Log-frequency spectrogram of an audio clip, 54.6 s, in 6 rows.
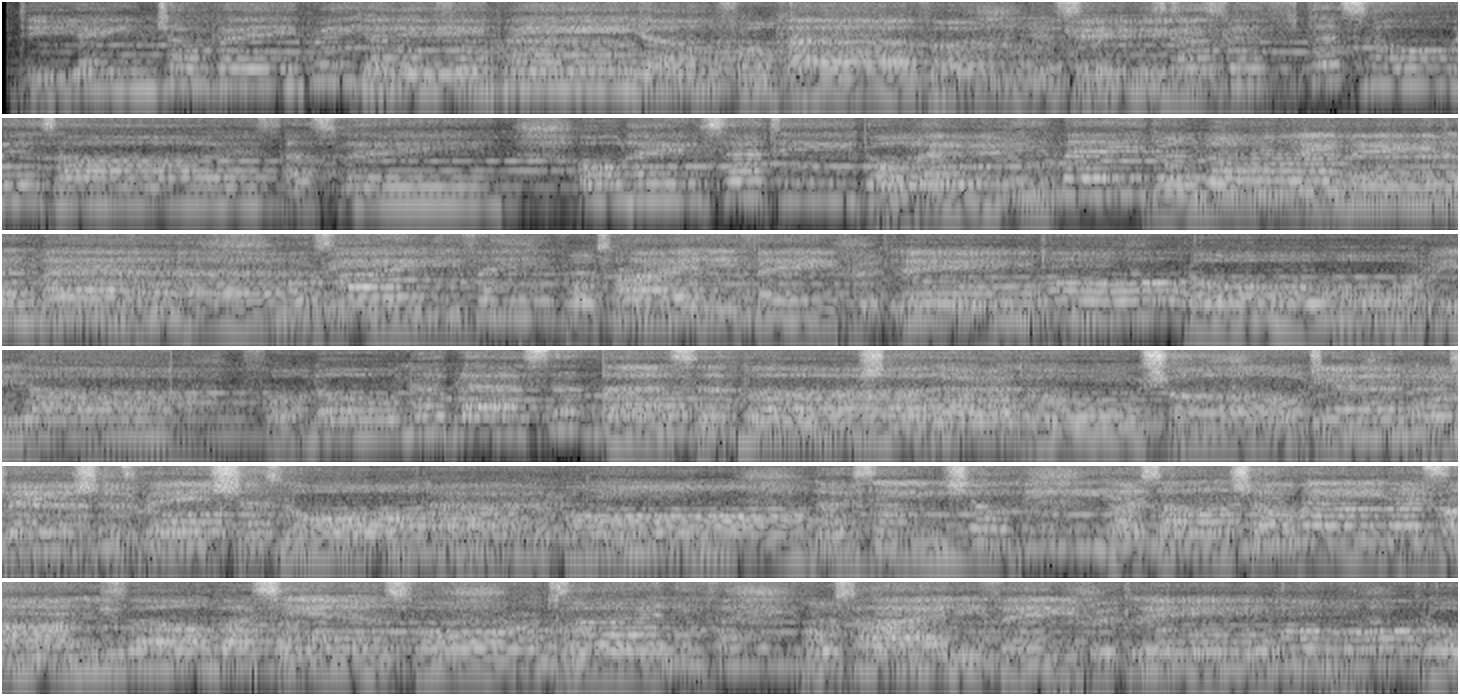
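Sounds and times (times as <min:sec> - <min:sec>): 
choir singing: 0:00.0 - 0:54.5.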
